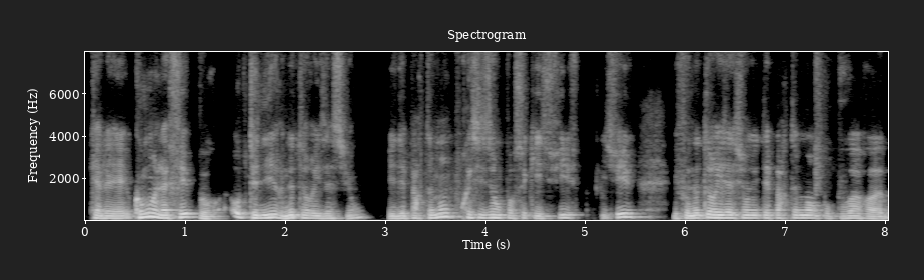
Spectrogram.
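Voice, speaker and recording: A man's voice: medium pitch, fast, mellow. A man from Savoie interviewing a business founder in a conversational, slightly hesitant way. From Savoie, France. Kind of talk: casual interview.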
